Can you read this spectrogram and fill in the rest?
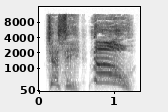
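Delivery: high, loud cry of alarm; alarmed shout. Acted. Seeing Jesse in danger, an alarmed shout. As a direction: cry out to stop her.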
